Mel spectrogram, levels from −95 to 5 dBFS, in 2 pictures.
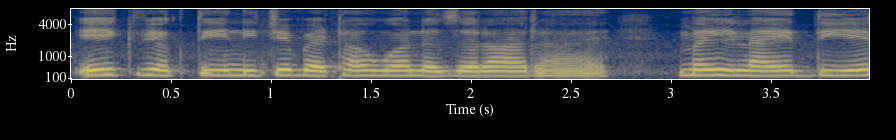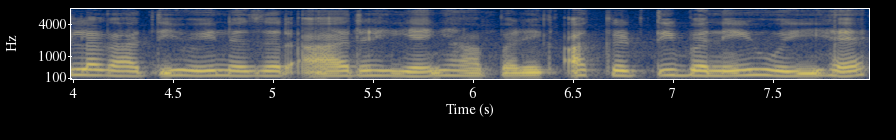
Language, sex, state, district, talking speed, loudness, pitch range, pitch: Hindi, female, Chandigarh, Chandigarh, 180 wpm, -18 LUFS, 190-215 Hz, 205 Hz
